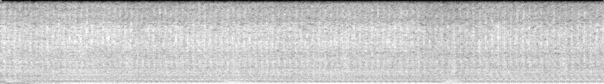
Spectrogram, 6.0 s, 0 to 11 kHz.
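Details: Gehl 4640 skid steer with Deutz diesel, which had quit and would not restart before a fuel solenoid/pump diagnosis, catches quickly and settles into a smooth, even low idle with steady clatter and no stumbles; running properly.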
